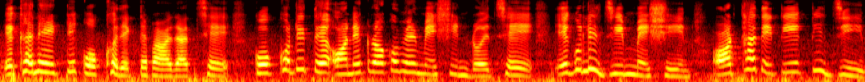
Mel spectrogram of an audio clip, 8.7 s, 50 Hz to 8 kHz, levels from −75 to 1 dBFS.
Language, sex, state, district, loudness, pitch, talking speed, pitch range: Bengali, female, Bihar, Katihar, -16 LUFS, 275 Hz, 130 wpm, 230-320 Hz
